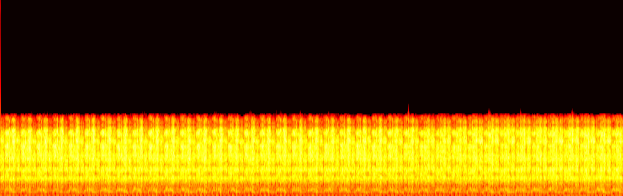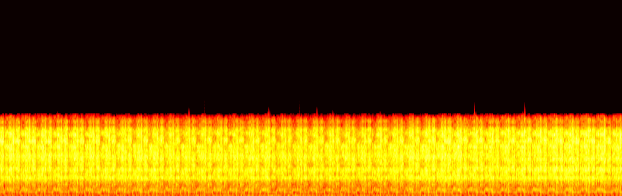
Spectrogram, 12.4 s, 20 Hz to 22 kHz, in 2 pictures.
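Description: Scale Heisler locomotive's two-cylinder V engine (2 1/8" bore, 2" stroke) running steadily on compressed air at about 20 psi, each exhaust puff hissing in a fast, even beat. It runs smoothly, with very little vibration.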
